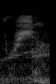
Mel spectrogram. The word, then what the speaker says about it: Versace: Like Versace is pronounced Versace, but it's spelled Versace. But it's Italian, so you pronounce it Versace.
